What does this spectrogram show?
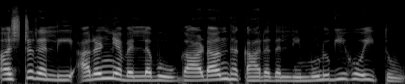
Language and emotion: Kannada, neutral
